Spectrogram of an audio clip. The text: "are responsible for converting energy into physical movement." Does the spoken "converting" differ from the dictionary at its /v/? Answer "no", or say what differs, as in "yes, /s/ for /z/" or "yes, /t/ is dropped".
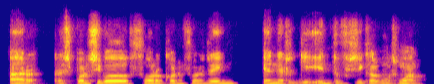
yes, /f/ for /v/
